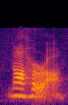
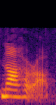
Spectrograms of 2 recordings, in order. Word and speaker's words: Nahara: Nahara, that's how it is, Nahara.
